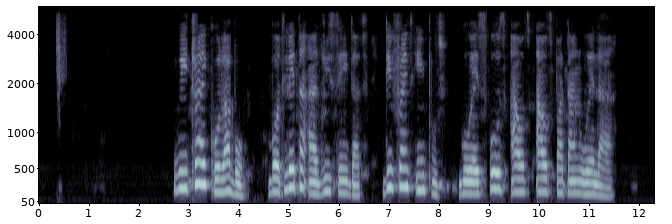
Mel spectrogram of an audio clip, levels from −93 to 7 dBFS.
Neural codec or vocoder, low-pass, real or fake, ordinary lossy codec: codec, 16 kHz, 16 kbps, FreqCodec, smaller model; 5.4 kHz; fake; AAC, 32 kbps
